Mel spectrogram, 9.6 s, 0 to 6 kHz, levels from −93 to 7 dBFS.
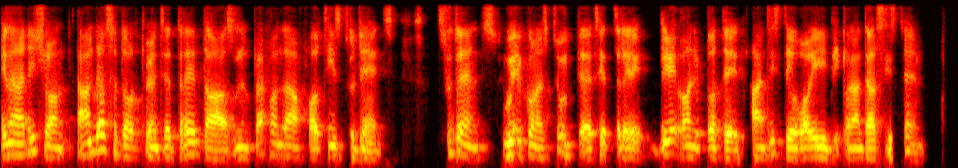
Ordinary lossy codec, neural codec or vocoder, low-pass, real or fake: none; codec, 24 kHz, 1.5 kbps, HILCodec; 5.4 kHz; fake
